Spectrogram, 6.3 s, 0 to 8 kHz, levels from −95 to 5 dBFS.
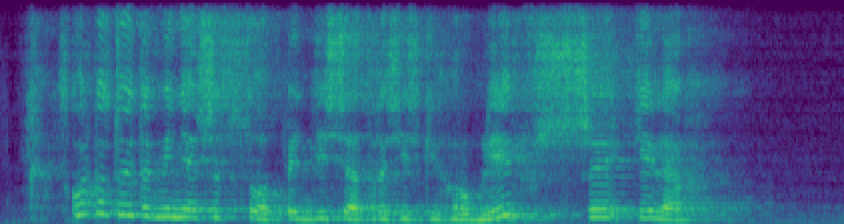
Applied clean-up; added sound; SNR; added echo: neural separator model SepFormer DNS4.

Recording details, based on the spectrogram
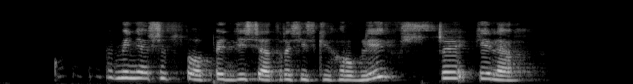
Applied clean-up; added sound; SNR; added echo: neural mask model DeepFilterNet 3.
